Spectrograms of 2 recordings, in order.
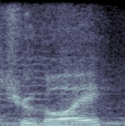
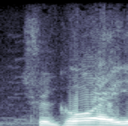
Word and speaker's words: Trugoy: It's Trugoy. – Trugoy, yes, yep.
